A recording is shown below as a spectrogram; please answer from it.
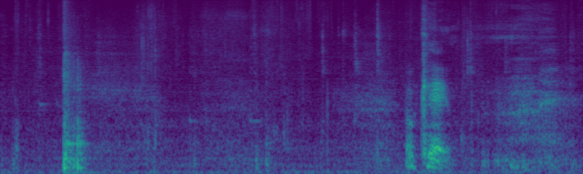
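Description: Hand handling sticky bread dough in a stainless steel mixer bowl: faint small clicks and rustles, with one sharp knock about half a second in as the bowl is handled.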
